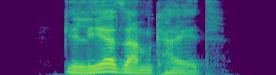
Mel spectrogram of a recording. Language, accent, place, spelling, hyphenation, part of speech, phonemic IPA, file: German, Germany, Berlin, Gelehrsamkeit, Ge‧lehr‧sam‧keit, noun, /ɡəˈleːɐ̯zaːmkaɪ̯t/, De-Gelehrsamkeit.ogg
- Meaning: erudition; learnedness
